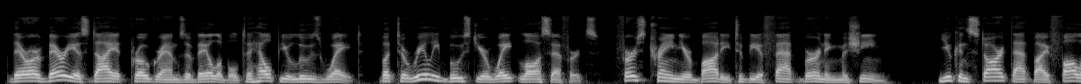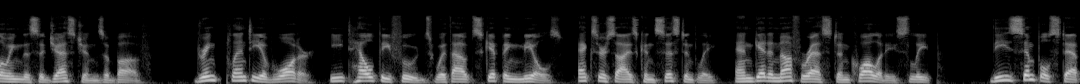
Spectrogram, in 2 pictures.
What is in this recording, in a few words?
Male; Fat Burning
